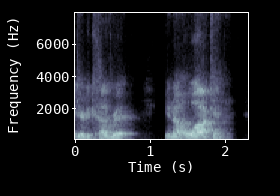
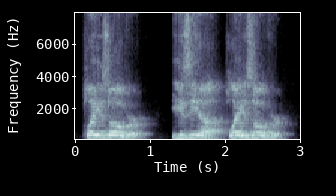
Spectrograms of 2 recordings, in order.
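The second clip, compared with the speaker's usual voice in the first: big, loud, carrying, commanding voice; 4 semitones higher, 5 dB louder than usual. Working his way around a pile after a tackle, calling out in his big voice. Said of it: "using my big voice".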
